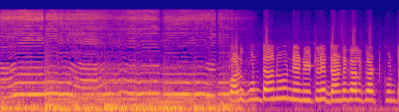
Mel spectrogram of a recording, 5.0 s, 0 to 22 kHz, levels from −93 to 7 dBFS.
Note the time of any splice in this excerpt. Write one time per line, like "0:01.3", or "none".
0:02.8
